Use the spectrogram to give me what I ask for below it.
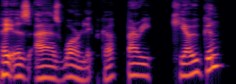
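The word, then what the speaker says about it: Keoghan: as Warren Lipa Barry kogen kogen Yeah question mark no that's well I looked it up that is apparently the correct way to pronounce it well we'll go with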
